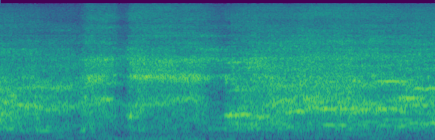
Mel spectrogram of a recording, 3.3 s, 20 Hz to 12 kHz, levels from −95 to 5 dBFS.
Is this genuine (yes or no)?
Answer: no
